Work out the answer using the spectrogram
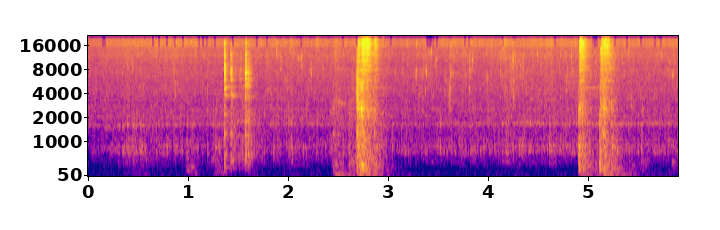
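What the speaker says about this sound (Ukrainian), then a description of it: "Обсмажую всі стріпси" Strips of small chicken fillet fry in a pan, a faint steady sizzle broken by a few short bursts of stirring and scraping, with no talking.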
